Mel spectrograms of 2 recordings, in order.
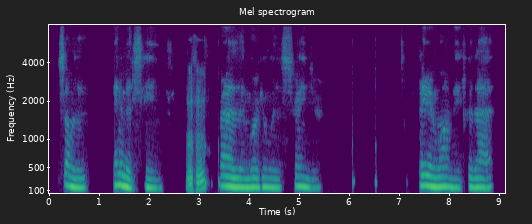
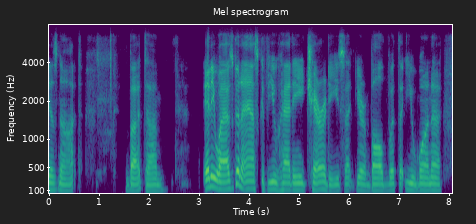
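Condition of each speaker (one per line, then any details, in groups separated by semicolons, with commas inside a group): Parkinson's disease; progressing; lost former character voice
No condition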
